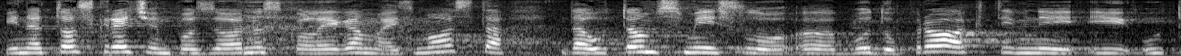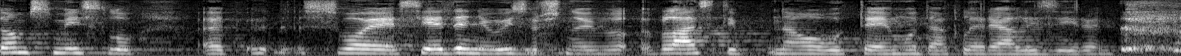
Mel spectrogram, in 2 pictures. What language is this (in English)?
Croatian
